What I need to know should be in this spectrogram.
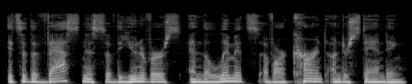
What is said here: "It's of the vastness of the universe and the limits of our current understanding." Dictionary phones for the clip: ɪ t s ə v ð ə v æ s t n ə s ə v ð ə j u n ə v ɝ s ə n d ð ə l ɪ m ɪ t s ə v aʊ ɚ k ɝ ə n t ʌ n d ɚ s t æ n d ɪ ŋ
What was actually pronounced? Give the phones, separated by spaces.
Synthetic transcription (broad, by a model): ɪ t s ə v ð ə v æ s t n ə s ə v ð ə j u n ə v ɝ s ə n ð ə l ɪ m ɪ t s ə v aʊ ɚ k ɝ ə n t ʌ n d ɚ s t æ n d ɪ ŋ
